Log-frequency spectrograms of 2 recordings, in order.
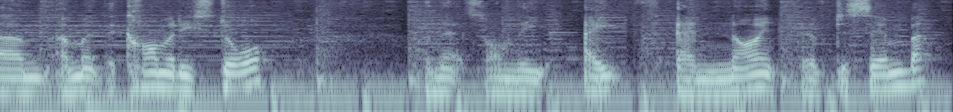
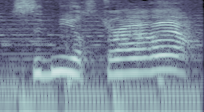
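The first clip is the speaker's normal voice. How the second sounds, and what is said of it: High-pitched put-on Australian accent. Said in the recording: “You have to go really high with their accent. ... You can't even go down. Don't go down.”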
